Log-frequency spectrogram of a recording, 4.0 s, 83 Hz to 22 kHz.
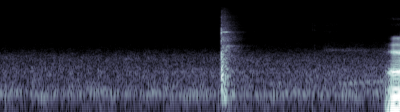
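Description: A single sharp click about two seconds in: the power rocker switch of a Shimadzu UV-1700 spectrophotometer being pressed on.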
